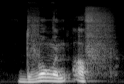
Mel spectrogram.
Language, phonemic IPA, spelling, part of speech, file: Dutch, /ˈdwɔŋə(n) ˈɑf/, dwongen af, verb, Nl-dwongen af.ogg
- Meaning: inflection of afdwingen: 1. plural past indicative 2. plural past subjunctive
